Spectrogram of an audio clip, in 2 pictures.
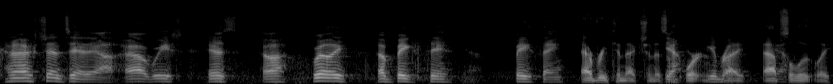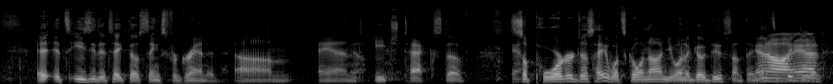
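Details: Adult man living with ALS who says his own speech isn't great: dysarthria (ALS)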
